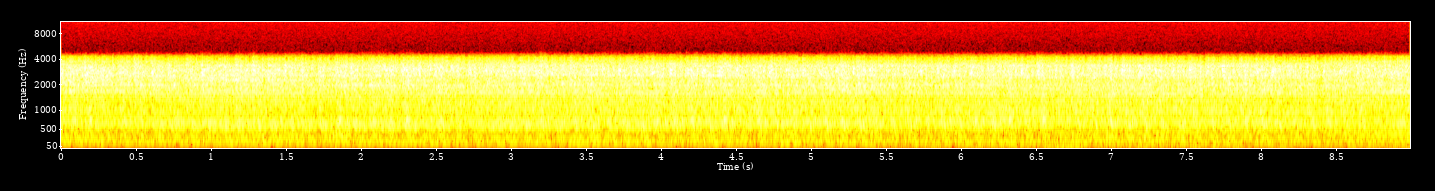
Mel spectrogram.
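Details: Nissan Micra 1.0 16V idling: steady idle with light quick valvetrain ticking, noise reduced after tensioning, now only valve tapping suspected; cause not confirmed.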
